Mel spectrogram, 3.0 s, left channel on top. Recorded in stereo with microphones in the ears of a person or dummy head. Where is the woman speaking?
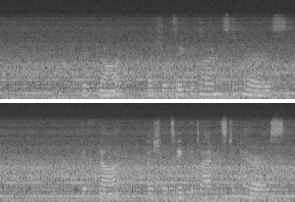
70° right (ahead or behind), 1.8 m.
